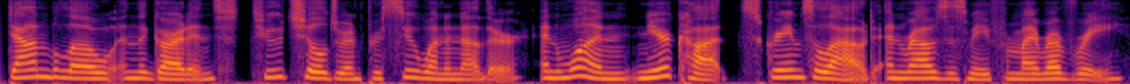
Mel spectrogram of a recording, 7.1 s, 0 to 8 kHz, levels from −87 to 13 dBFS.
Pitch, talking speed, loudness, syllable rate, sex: 220 Hz, 185 wpm, -17 LUFS, 5.0 syllables/s, female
